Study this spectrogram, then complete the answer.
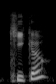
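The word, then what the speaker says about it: Quico: minute entrant entrant uh oh I hope I'm pronouncing this correctly uh Kiko that's right Kiko Conco uh former congressman who I saw on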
